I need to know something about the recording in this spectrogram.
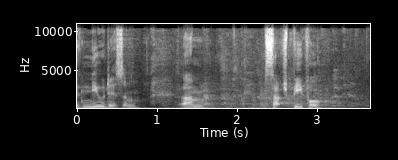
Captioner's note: laughter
